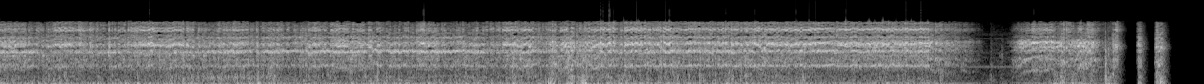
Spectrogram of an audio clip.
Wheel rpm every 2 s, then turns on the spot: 220, 220, 230, 230, 170, 90.
none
